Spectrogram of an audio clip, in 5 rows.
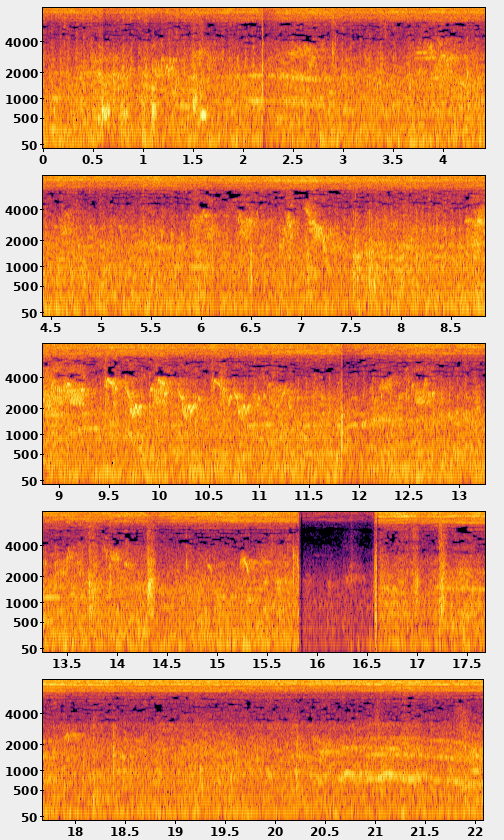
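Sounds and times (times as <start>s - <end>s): birds chirping: 0.0s - 22.0s
steady high-pitched hiss: 0.0s - 22.0s.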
